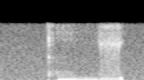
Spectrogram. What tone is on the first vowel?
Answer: low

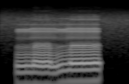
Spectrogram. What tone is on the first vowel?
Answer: low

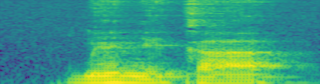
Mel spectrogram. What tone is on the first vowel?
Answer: high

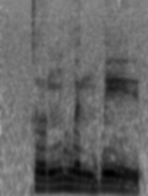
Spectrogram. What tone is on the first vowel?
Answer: rising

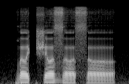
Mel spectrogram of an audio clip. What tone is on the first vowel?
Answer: high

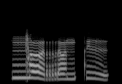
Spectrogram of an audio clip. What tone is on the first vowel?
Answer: falling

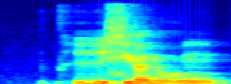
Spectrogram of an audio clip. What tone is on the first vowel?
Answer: rising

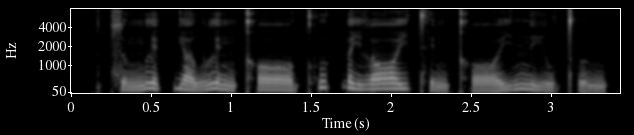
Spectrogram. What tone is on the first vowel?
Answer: rising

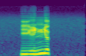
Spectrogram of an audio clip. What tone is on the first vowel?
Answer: rising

